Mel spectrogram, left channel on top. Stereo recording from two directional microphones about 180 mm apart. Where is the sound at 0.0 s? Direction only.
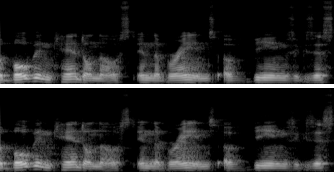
50° left (ahead or behind).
